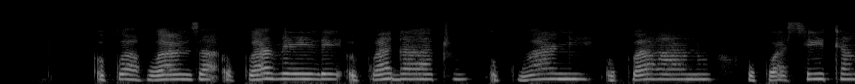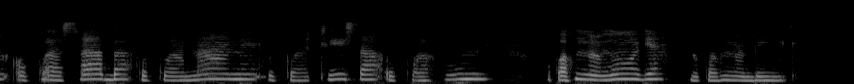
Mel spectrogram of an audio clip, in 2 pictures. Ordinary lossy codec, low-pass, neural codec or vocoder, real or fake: none; 7.2 kHz; codec, 44.1 kHz, 2.6 kbps, DAC; fake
